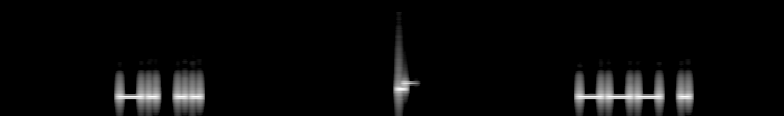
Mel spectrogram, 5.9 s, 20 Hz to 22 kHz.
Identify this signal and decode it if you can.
Morse code, heard as a keyed tone, about 22 wpm, 700 Hz. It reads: NI OE
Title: Top Two Letter Combinations in Words 22wpm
